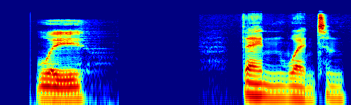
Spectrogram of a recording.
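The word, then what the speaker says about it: oui: No one refused to get my beans, but each time I was told we, which means this, and is pronounced we.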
